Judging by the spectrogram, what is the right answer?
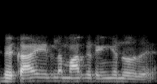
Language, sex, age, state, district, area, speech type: Tamil, male, 45-60, Tamil Nadu, Cuddalore, rural, conversation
